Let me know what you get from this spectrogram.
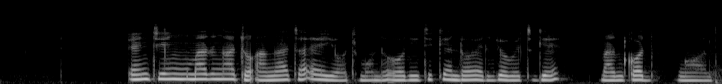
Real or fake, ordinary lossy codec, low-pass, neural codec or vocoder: real; none; none; none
